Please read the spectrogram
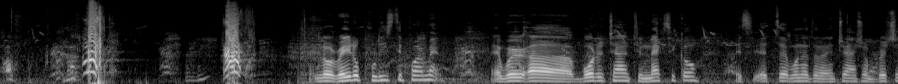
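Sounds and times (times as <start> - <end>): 
Belgian Malinois police drug-detection dog barking: 0.8 - 2.6
speech: 3.1 - 8.9.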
